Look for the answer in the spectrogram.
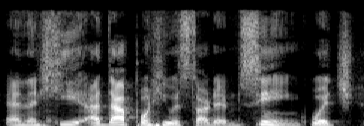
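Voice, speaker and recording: A man's voice: a little high, a little fast, bright, forceful tone, no room sound, studio quality. A man in casual chat, explaining at length with many restarts and fillers.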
